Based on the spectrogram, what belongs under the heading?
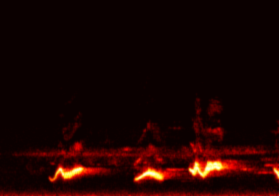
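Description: A Scarlet Tanager sings four short, hoarse, slurred phrases, rising and falling like a burry robin, about two per second. A faint steady high hiss sits underneath.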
